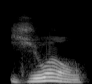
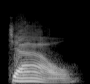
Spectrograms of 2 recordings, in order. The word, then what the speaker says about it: João: But when you say Jiao or Zhao, it really doesn't sound good at all.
